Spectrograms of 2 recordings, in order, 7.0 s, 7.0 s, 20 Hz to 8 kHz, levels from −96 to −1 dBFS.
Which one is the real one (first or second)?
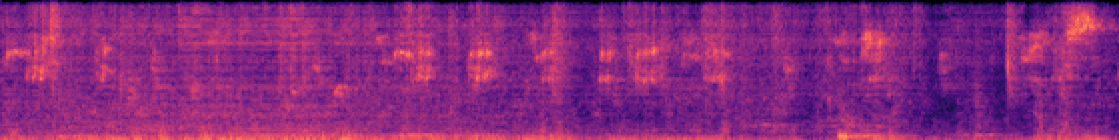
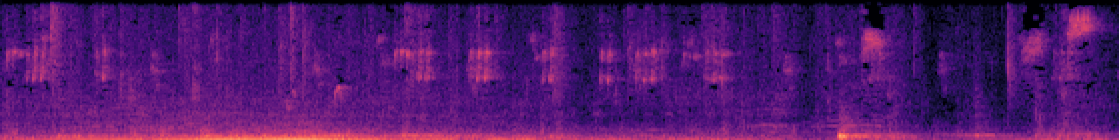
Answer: second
